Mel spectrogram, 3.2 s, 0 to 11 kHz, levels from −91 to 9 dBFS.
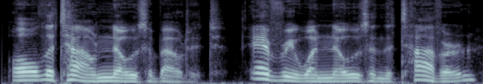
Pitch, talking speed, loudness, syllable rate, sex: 140 Hz, 205 wpm, -18 LUFS, 5.7 syllables/s, male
